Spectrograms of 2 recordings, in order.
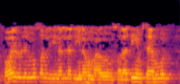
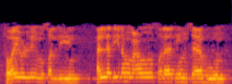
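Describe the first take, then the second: First: The phrase runs on without a pause. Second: There is a pause after the first phrase. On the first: The meaning is kept ahead of stopping at the verse end. "بيوصل على طول" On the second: The stop at the verse end is kept without going back. "الوقف على رأس الآية وعدم الرجوع"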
